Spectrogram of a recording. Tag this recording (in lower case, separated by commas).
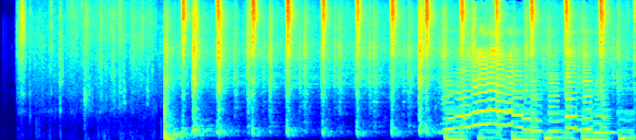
music, drum, drum roll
